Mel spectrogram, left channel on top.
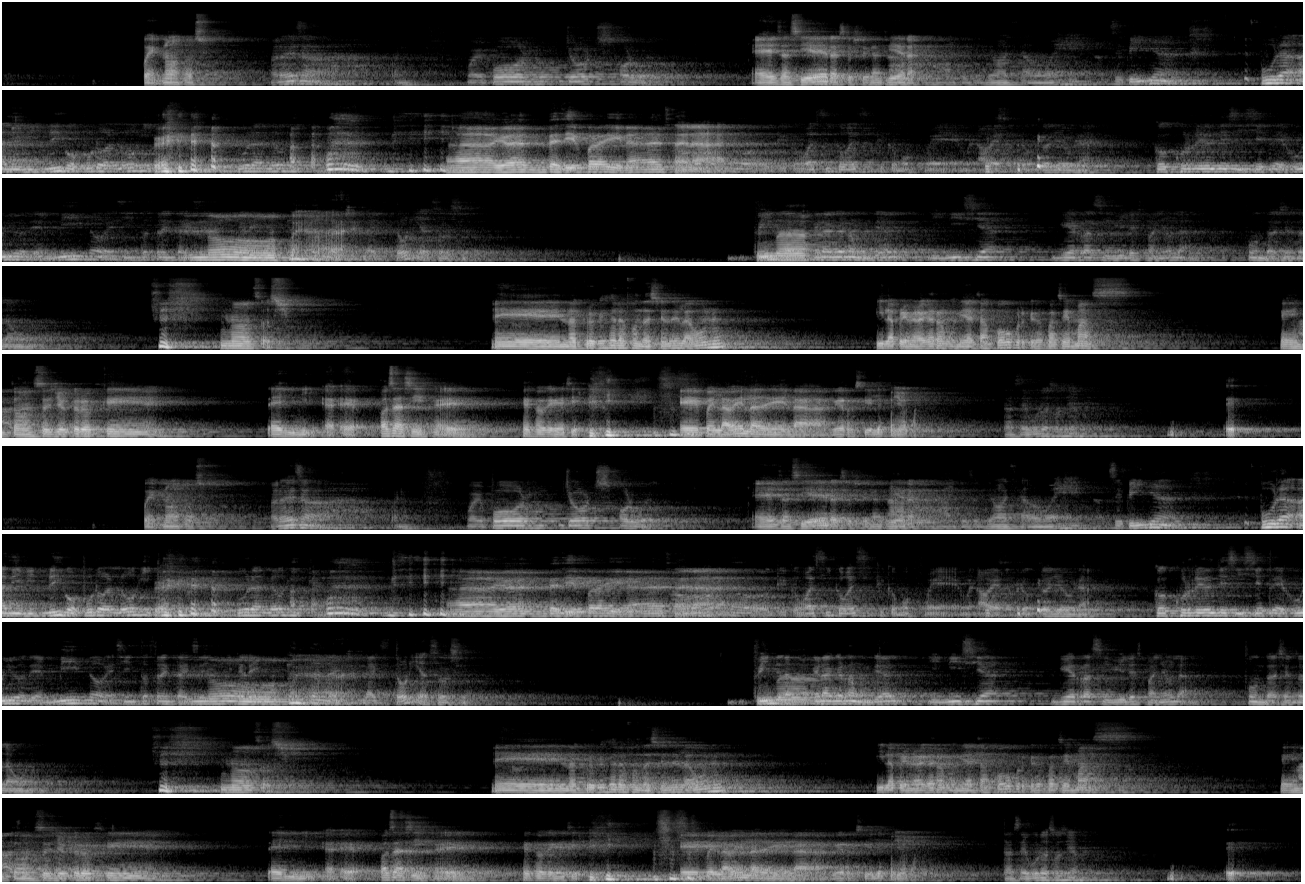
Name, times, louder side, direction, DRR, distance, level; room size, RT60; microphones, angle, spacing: voice 1, 1.4-2.1 7.5-9.2 13.1-13.2 14.5-15.2 16.2-16.7 17.5-20.2 22.8-22.9 23.4-23.5 27.8-29.4 33.6-34.1 40.5-41.9 43.9-46.3 47.8-50.3 51.8-53.6 54.7-56.9 57.2-58.5 58.8-61.1 64.3-64.4, left 3 dB, 60° left, 5 dB, 0.6 m, -21 dB
voice 2, 2.7-6.6 8.8-11.8 12.6-14.7 15.3-16.3 16.8-17.6 18.6-18.8 19.6-23.9 24.5-28.1 28.4-30.8 33.3-36.0 36.5-38.0 38.4-39.5 44.1-44.2 52.0-53.0 58.5-59.0 62.1-62.8 63.7-63.8, right 2 dB, 60° right, 3 dB, 0.7 m, -26 dB
24.0 x 16.5 x 2.5 m, 2.8 s
head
